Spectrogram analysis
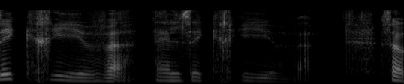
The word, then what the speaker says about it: écrivent: Are we pronouncing the ENT? No. Ils écrivent, elles écrivent.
